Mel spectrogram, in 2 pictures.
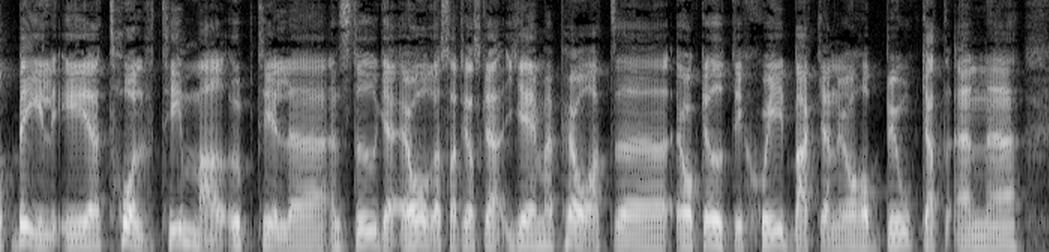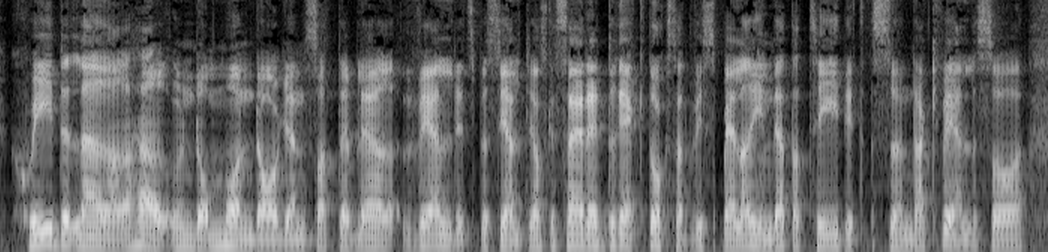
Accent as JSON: {"language": "Swedish", "region": "Skåne", "country": "Sweden", "said": "Jag, äh, jag är skåning så att äh, vi, åker, vi åker inte skidor i Skåne"}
